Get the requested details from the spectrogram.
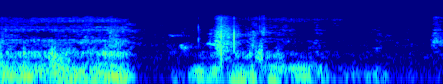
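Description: A sleeping Golden Retriever puppy snores with low, rumbling breaths.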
